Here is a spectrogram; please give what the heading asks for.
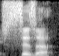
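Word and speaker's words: SZA: IMA Roi eth most streamed Spotify artist it's pronounced Siz Siz SI s i z u sizza okay okay um and cladius something like that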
